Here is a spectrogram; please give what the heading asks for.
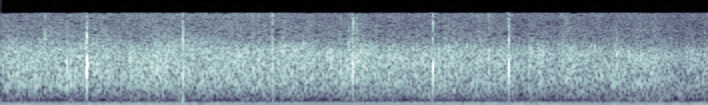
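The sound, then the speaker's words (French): Church audience applauding to acclaim the Lord, a soft, steady rain of clapping in which a few sharper individual claps stand out at intervals. “Gloire au Seigneur, acclamons le nom du Seigneur.”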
